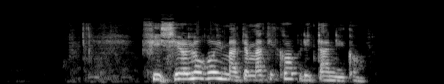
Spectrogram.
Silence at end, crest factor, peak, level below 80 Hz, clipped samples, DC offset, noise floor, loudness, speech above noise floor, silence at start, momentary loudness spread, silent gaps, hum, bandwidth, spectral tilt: 0.8 s; 16 dB; -2 dBFS; -64 dBFS; under 0.1%; under 0.1%; -83 dBFS; -15 LUFS; 68 dB; 0.95 s; 17 LU; none; none; 9 kHz; -3.5 dB/octave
